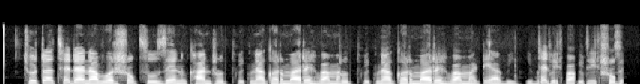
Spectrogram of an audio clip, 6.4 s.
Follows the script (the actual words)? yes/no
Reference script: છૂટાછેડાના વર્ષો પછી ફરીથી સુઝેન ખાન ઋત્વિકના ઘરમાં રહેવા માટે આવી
no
